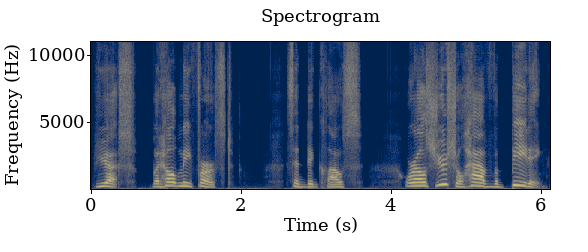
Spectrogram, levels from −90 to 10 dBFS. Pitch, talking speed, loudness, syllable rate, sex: 225 Hz, 145 wpm, -17 LUFS, 3.7 syllables/s, female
